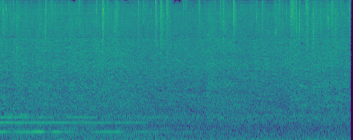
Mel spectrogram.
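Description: Steady heavy rain pours down outside.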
